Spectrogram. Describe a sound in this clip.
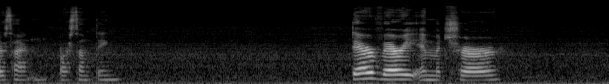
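A woman speaks calmly and close by, in short bursts.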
